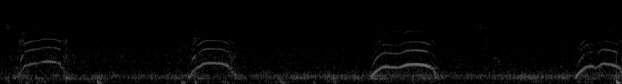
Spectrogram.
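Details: Young kitten calling repeatedly without stopping, giving four clear, arched meows that rise and fall in pitch, each under a second long, separated by pauses of one to two seconds, against a quiet room hum.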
